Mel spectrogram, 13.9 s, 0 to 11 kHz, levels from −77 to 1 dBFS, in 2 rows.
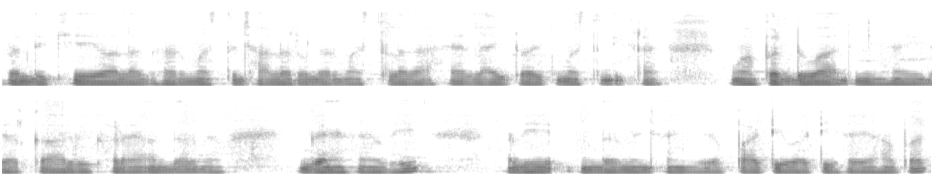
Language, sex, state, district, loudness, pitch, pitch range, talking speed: Hindi, male, Chhattisgarh, Balrampur, -40 LUFS, 95 Hz, 95-100 Hz, 170 wpm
